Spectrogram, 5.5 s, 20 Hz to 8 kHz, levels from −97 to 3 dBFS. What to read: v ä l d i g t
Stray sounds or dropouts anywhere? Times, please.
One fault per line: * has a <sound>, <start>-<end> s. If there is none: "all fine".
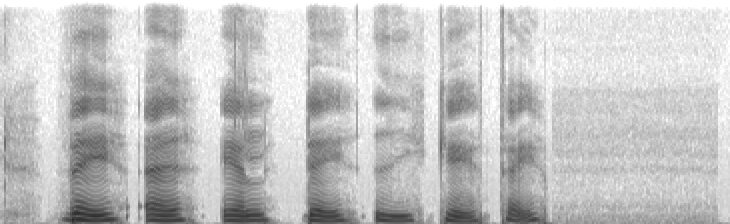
all fine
